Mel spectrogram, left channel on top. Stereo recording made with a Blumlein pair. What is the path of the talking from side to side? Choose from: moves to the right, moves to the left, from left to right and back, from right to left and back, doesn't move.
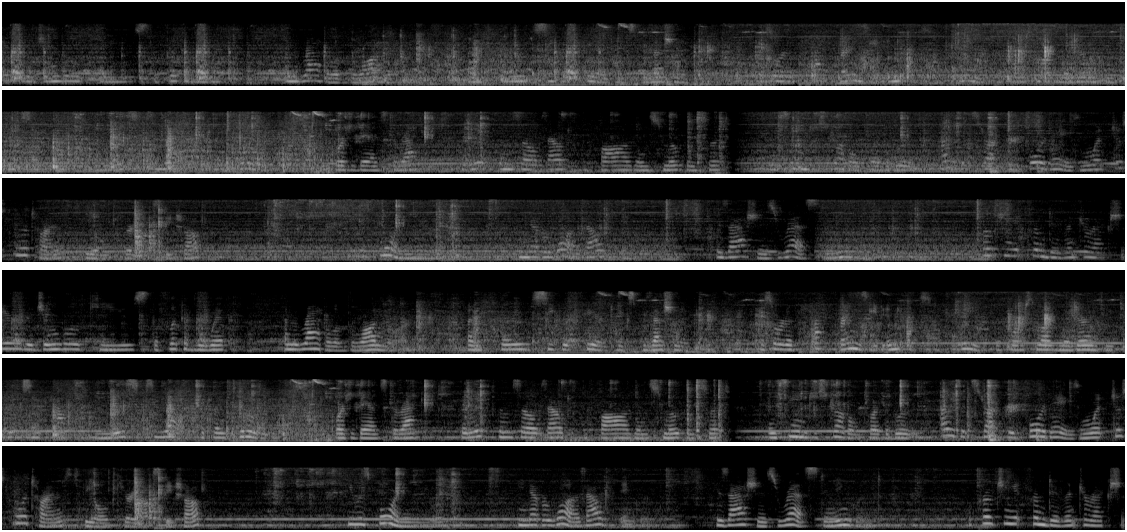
doesn't move.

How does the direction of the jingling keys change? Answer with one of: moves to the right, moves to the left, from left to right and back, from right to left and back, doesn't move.
from left to right and back.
